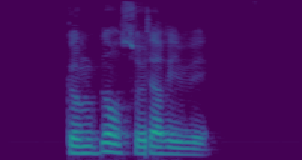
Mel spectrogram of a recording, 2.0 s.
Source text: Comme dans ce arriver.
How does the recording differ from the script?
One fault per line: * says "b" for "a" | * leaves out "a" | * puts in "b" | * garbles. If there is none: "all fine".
all fine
